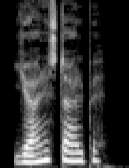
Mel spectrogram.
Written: hjørnestolpe

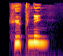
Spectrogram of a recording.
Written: hypning

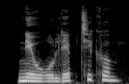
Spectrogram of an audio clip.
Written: neuroleptikum

